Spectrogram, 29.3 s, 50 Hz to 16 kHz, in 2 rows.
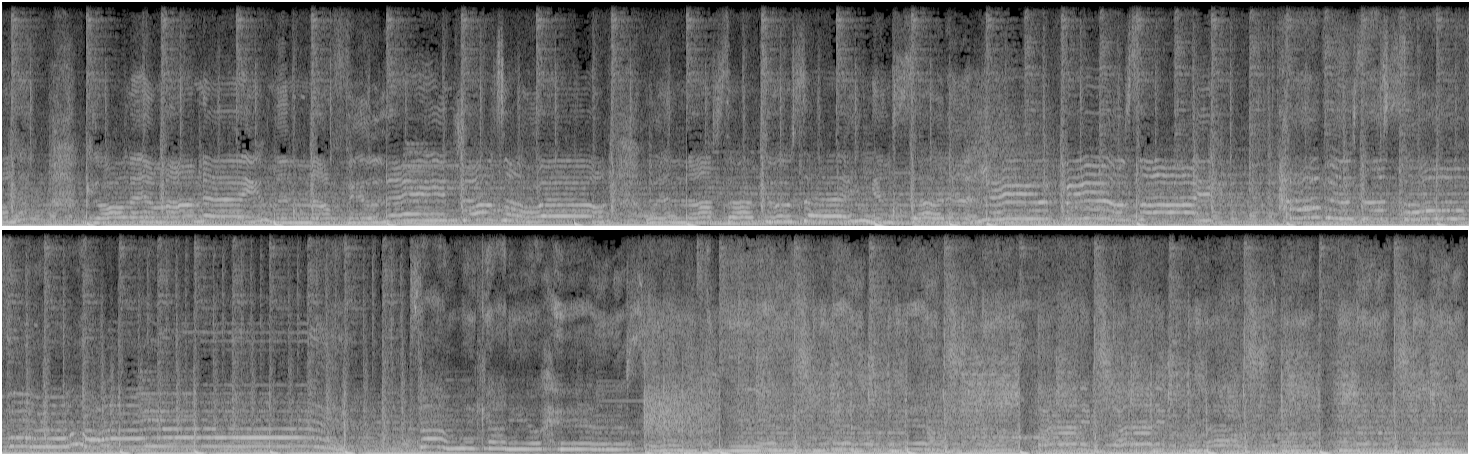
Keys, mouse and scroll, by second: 1.6-2.1 alt+scroll up 2, 2.6-5.2 alt+shift+click, 6.0-6.5 alt+scroll down 1, 6.9 alt+scroll up 1, 11.1-17.2 drag, 21.0 click, 23.8 click, 25.7 click, 26.7-27.3 alt+scroll down 1, 27.8-28.4 alt+scroll up 1, 28.6-29.3 drag.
